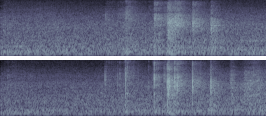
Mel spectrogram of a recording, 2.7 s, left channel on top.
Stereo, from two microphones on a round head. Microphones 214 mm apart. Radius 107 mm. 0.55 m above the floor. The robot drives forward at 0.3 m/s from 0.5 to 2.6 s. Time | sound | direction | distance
1.0 | a crack | 65° right (ahead or behind) | 0.6 m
